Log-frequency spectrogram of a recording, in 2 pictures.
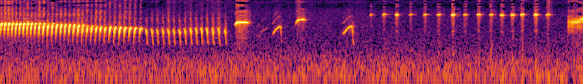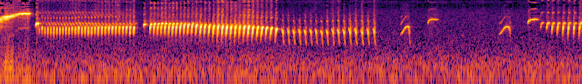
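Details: Canary song from a training lesson for young canaries: smooth sustained warbles, buzzy rattling rolls, and a run of fast high ticking notes, then separate upward-flicked whistles, over a steady background hiss.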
